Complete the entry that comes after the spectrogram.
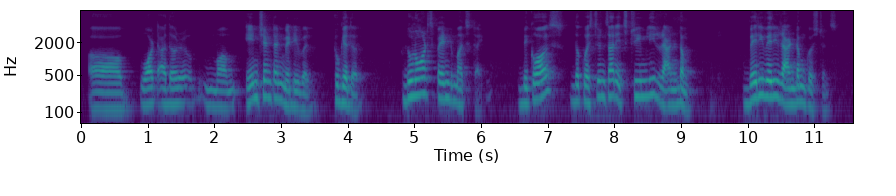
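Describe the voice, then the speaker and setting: A man's fairly high voice in a Keralan accent, moderate in pace, with lively intonation and long, frequent pauses. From Tamil Nadu, India (family from Kerala). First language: Malayalam. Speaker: civil service exam topper. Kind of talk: advice talk to students. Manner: halting, many fillers.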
